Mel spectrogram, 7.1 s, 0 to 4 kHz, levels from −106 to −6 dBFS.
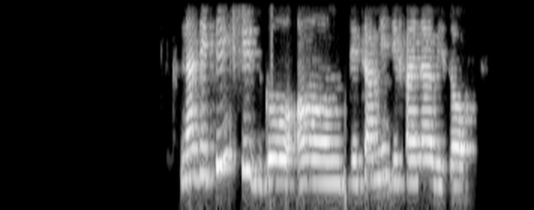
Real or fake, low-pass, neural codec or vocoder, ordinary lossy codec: real; 3.6 kHz; none; none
